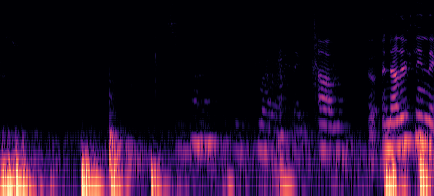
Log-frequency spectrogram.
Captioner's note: woman speaks faintly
